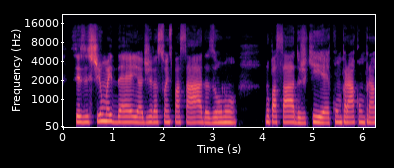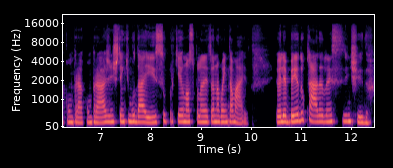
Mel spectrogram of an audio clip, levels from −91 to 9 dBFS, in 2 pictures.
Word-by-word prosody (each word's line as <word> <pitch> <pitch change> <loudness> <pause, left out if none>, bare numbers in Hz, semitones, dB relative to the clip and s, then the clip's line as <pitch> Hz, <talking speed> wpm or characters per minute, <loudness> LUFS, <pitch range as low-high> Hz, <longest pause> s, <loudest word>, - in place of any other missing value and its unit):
Se 205 - -2
existir 195 +3 +4
uma 230 -1 +6
ideia 195 -2 0
de 180 +1 -5
gerações 195 +1 -2
passadas 185 -2 -2
ou 185 +1 +1
no 190 0 +1 0.6
no 200 -1 -1
passado 195 -2 0
de 175 0 -4
que 190 +2 +2
é 180 -1 0
comprar, 190 +1 -1
comprar, 190 -1 -3
comprar, 190 -1 -3
comprar, 185 0 -2
a 195 - 0
gente 210 +1 +2
tem 215 -2 +1
que 220 - -12
mudar 200 -2 +2
isso, 190 +4 -1
porque 215 0 -5
o - - +1
nosso 210 0 +1
planeta 200 0 -1
não 205 - +3
aguenta 205 0 -1
mais". 205 - -2 0.6
Então 195 - 0
ele 210 +1 +6
é - - +4
bem 210 +2 +4
educada 215 -4 0
nesse 220 +2 -3
sentido. 200 -5 0
195 Hz, 185 wpm, -23 LUFS, 185-210 Hz, 0.6 s, uma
